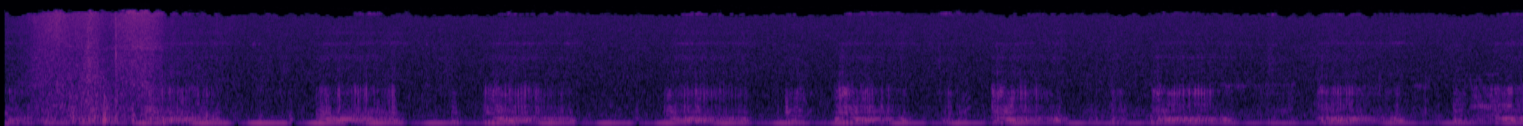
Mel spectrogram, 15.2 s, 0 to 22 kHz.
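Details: Baby snoring: soft, rhythmic snoring at about 35 breaths a minute over a steady low hum; ordinary snoring.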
